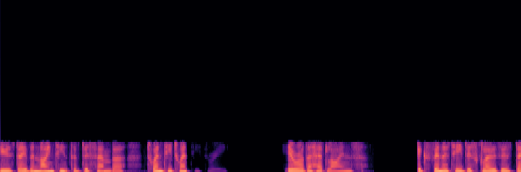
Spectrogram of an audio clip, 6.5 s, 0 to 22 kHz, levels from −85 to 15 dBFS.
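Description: Speech carried over a Bluetooth CVSD headset codec: the band stops at 3.8 kHz, sibilants sound scratchy and a granular hiss runs underneath throughout. From 2.33 to 3.60 s an audio dropout to a faint residue leaves only sound roughly 35 dB down for about 1.27 s, likely a broken link with the downstream path still live.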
